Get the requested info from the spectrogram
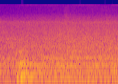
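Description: Steady background hiss with a faint low hum: the room noise of a hall, heard through a pause in amplified speech.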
